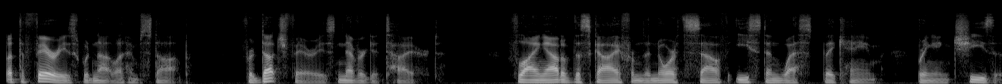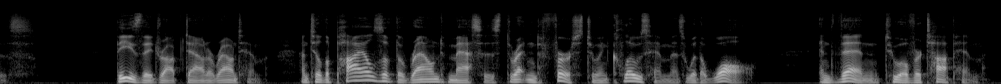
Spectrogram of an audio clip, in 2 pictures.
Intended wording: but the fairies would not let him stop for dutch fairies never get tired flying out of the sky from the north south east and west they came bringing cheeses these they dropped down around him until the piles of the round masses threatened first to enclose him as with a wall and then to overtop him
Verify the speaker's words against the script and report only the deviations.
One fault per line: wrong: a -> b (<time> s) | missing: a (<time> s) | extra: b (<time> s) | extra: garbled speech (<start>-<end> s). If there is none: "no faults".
no faults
